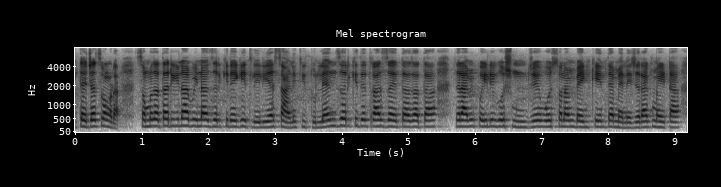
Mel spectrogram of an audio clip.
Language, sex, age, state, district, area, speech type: Goan Konkani, female, 18-30, Goa, Ponda, rural, spontaneous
